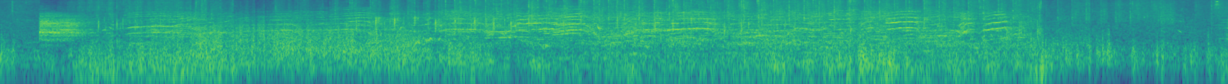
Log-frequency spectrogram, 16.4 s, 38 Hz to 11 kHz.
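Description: Many spectators and teammates shouting and cheering on sprinters during a 100 m race, the noise starting abruptly about half a second in and staying loud until it drops off near the end.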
